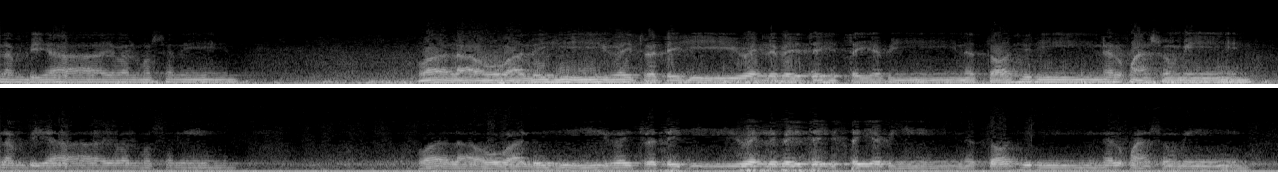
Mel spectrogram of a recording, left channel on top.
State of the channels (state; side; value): normal; both; correlation 0.40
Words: والمرسلين وعلى آله وعترته وأهل بيته الطيبين الطاهرين المعصومين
